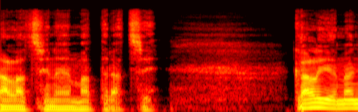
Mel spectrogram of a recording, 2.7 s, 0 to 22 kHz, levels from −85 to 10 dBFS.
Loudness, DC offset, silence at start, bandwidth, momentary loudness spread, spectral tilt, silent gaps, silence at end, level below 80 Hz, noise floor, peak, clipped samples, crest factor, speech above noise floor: -19 LUFS; under 0.1%; 0 s; 16 kHz; 23 LU; -5 dB/octave; none; 0 s; -30 dBFS; -44 dBFS; -2 dBFS; under 0.1%; 18 dB; 26 dB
